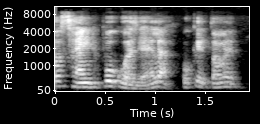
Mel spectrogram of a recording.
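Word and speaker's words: Tsangpo: সাংপো ঠিক আছে ওকে টি টি টি টা সাইলেন্ট রহে তো স্যাংপো কয় যায় হেলা ওকে তবে পরীক্ষারে দেখিও তো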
